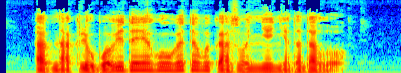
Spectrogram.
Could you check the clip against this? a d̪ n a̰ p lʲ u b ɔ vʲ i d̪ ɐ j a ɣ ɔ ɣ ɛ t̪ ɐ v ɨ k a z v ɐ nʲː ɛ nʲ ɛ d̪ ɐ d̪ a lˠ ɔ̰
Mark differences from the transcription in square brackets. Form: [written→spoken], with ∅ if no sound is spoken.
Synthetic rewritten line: a d̪ n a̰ [p→k] lʲ u b ɔ vʲ i d̪ ɐ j a ɣ ɔ ɣ ɛ t̪ ɐ v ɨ k a z v ɐ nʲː ɛ nʲ ɛ d̪ ɐ d̪ a lˠ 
